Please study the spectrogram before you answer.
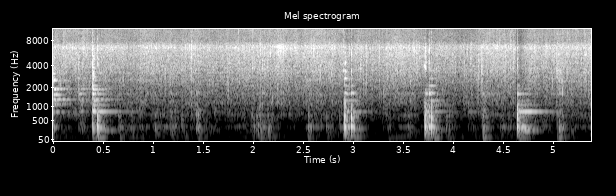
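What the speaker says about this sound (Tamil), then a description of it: "இதை நல்லா வதக்கிடணும்." Leafy greens sauté in a pan with a steady close sizzle, while a spatula scrapes and stirs in irregular clacking strokes every second or so. No voices.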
